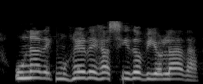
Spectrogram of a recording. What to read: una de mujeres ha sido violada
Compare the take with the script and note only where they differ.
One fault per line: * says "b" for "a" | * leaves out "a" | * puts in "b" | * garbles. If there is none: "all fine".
all fine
